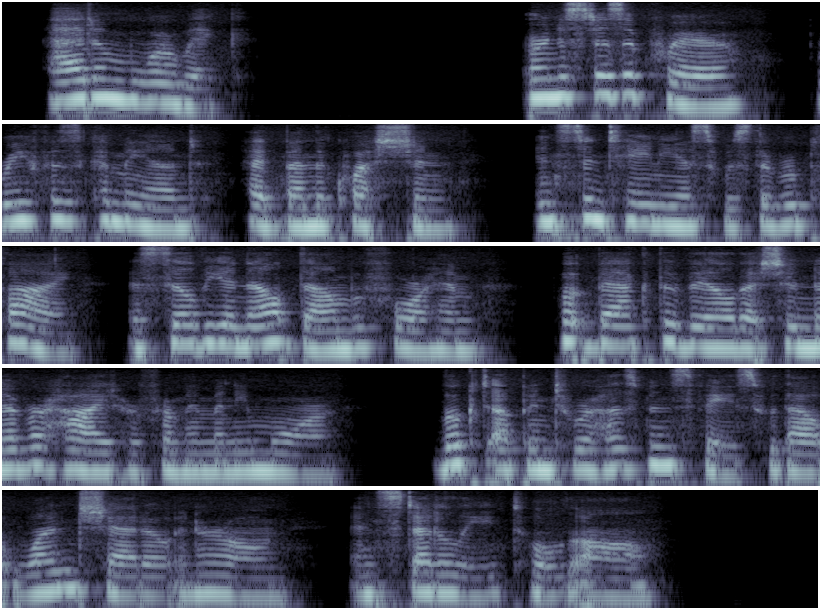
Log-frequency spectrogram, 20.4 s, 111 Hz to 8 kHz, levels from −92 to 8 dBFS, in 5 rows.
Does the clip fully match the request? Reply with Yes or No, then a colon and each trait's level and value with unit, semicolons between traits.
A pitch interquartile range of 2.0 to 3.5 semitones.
Yes: average, 3.2 semitones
